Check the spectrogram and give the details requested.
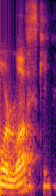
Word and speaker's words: Orlowski: diretor do documentário Jeff orlowski né ou se a gente fosse pronunciarem alemão orloski mas lá por ser americano o Jeff é o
